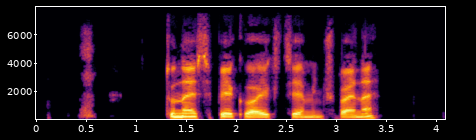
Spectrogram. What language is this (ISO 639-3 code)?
lav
